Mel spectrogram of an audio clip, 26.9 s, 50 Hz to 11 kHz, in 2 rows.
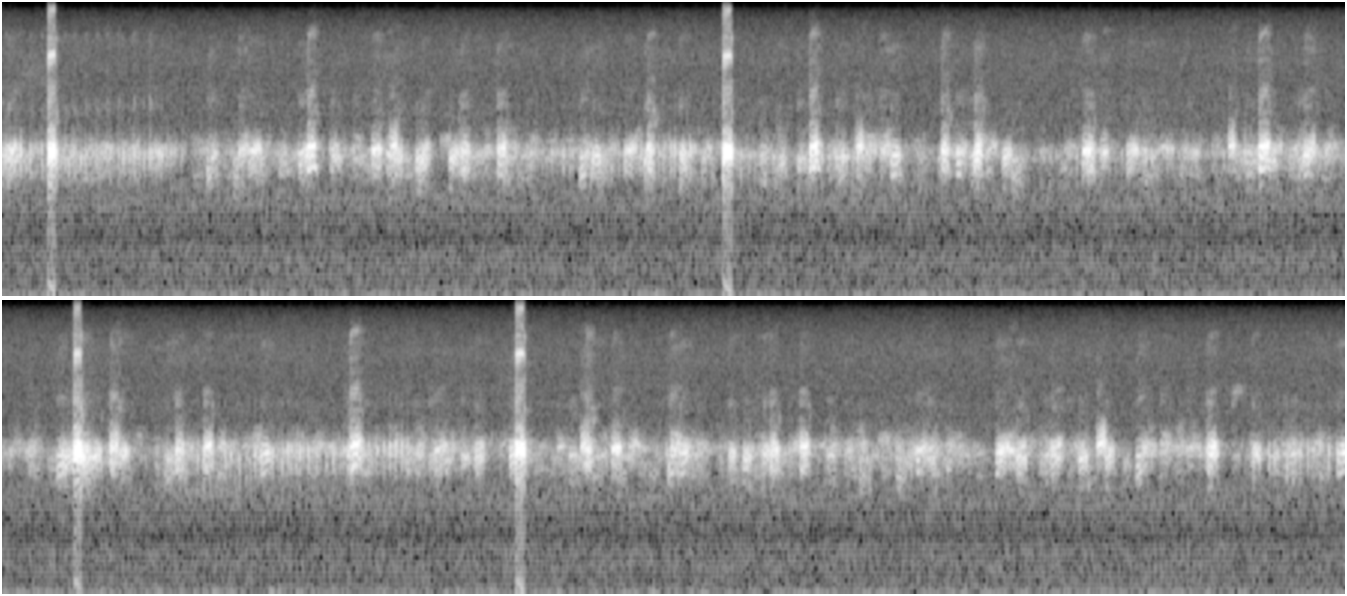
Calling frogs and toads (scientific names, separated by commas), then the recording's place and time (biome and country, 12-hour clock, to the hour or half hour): Boana bischoffi
Atlantic Forest, Brazil, 1:30am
